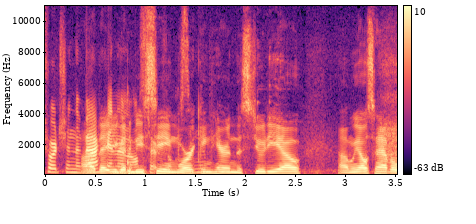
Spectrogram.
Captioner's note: blowtorch starts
